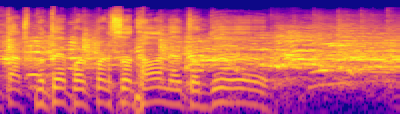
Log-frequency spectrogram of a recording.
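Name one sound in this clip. A man in the crowd shouts loudly.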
